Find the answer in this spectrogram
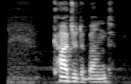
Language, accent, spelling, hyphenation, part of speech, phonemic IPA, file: English, General American, cogitabund, co‧gi‧ta‧bund, adjective, /ˈkɑd͡ʒɪtəˌbʌnd/, En-us-cogitabund.mp3
- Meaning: Deep in thought; meditative, thoughtful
